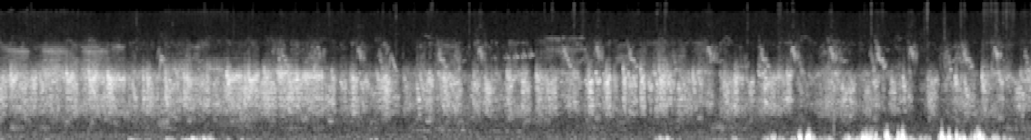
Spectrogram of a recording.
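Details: Many frogs croaking together in a continuous chorus, the layered calls pulsing steadily while low rumbling knocks break in during the second half.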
